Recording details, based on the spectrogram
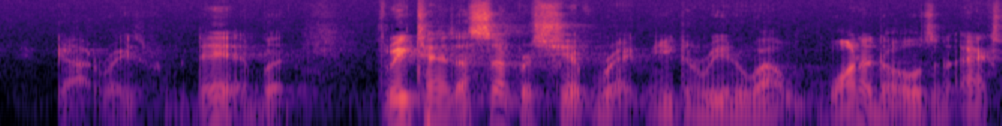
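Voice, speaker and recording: Over noticeable background noise, a man speaks in an animated tone with a very deep, low pitch. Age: 60s. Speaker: pastor. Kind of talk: sermon. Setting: church.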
